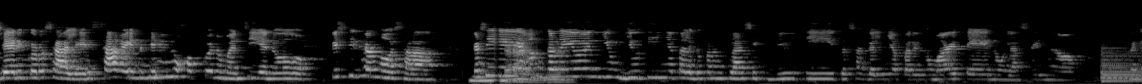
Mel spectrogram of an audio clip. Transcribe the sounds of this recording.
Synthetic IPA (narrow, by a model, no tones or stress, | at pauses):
d͡ʒɛɾɪkoɾosaːlɛsːaːkɛnːɐɡɪnɪluːkop̚konɐmansiɐnopɪst̪ilɛɹmoːsa | kɐsɛʔɐŋɡɐŋːɐjo̞njʊŋbjuːt̪iɲat̪ɐlɐɡapɐɾɐŋklaːsɪk̚bjuːt̪it̪asɐŋɡɐlɲapɐɾɛnomaɹt̪ɛnʊŋlasɐjɐ | ɐnɐ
